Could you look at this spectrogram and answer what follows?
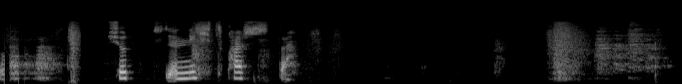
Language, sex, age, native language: Icelandic, female, 9, Icelandic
